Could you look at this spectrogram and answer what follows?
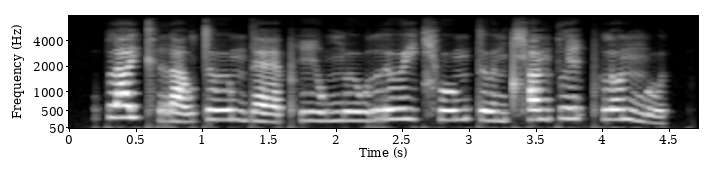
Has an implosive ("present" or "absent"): absent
